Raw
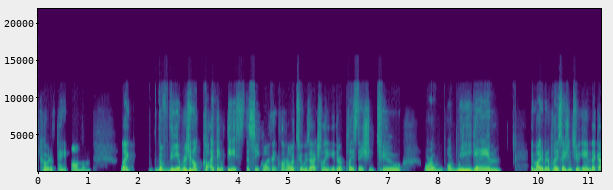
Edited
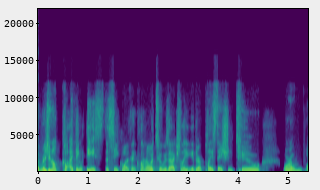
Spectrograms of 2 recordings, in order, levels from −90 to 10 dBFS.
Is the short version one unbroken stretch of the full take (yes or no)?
yes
